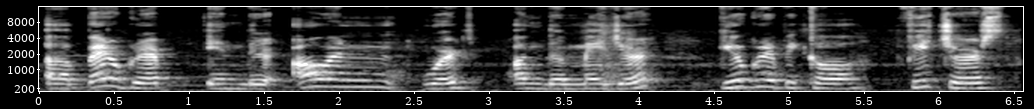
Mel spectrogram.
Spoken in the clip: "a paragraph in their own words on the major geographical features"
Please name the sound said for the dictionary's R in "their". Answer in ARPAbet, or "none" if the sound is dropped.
W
